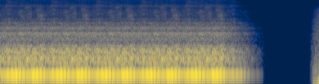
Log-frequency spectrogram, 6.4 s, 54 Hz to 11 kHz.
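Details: Noisy ceiling fan (F-MY14S) before capacitor and bearing replacement: low, pulsing electrical hum from the motor that drops out when switched off; humming from a faulty capacitor.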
